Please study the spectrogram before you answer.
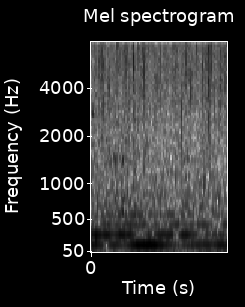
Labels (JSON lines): {"label": "biophony, midshipman", "recorder": "SoundTrap 500"}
